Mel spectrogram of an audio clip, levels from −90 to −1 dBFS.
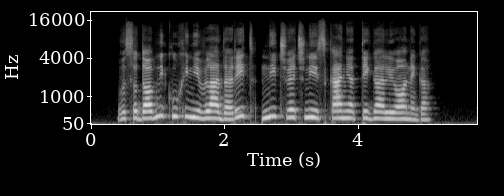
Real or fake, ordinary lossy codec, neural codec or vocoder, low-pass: fake; MP3, 96 kbps; codec, 44.1 kHz, 7.8 kbps, DAC; 19.8 kHz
